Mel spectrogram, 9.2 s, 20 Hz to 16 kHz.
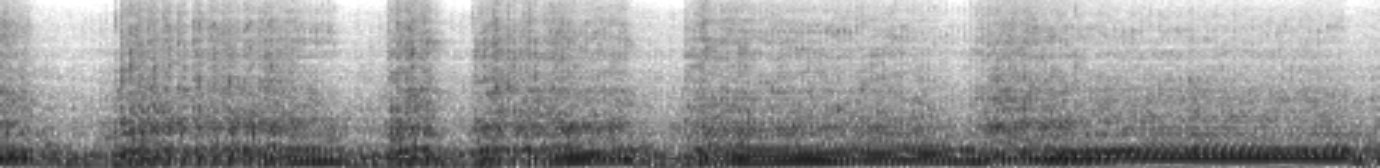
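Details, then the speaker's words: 1998 Harley-Davidson Sportster V-twin sitting over a year, stale gas and dirty fuel filter, cold just started on a new lithium battery: catches and revs in uneven surges, never settling; won't idle, owner expects improvement once warm. "Even though it was being stubborn, it won't idle. I'm sure if I let it warm up, you know, things like that, it'll get better."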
